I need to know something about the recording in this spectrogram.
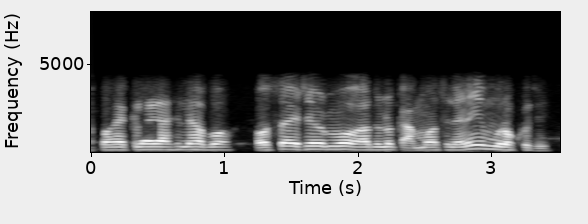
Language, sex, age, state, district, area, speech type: Odia, male, 18-30, Odisha, Ganjam, rural, conversation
